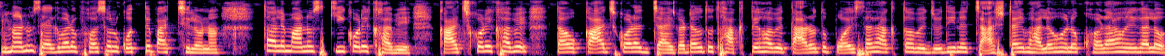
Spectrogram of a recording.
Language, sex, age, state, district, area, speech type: Bengali, female, 45-60, West Bengal, Nadia, rural, spontaneous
